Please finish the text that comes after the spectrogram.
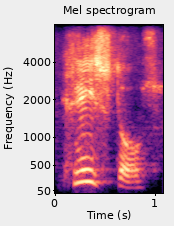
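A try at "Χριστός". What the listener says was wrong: but but you have the emphasis at the end, so it's not Christos, it's Christos.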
